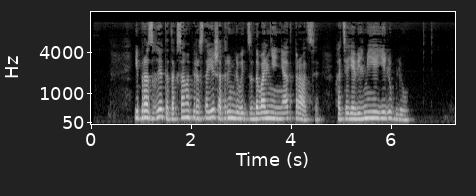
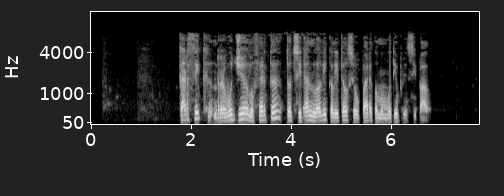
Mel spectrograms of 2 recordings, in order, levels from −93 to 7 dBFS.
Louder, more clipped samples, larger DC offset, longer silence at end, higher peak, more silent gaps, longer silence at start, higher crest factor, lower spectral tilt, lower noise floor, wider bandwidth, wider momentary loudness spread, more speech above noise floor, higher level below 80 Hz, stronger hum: second, -19 LUFS vs -15 LUFS; neither; neither; about the same, 0.95 s vs 1.05 s; about the same, -2 dBFS vs -2 dBFS; neither; second, 0.85 s vs 1.75 s; about the same, 18 dB vs 16 dB; about the same, -5.5 dB/octave vs -5 dB/octave; second, -62 dBFS vs -85 dBFS; first, 11.5 kHz vs 8 kHz; first, 12 LU vs 9 LU; second, 43 dB vs 70 dB; about the same, -60 dBFS vs -58 dBFS; neither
